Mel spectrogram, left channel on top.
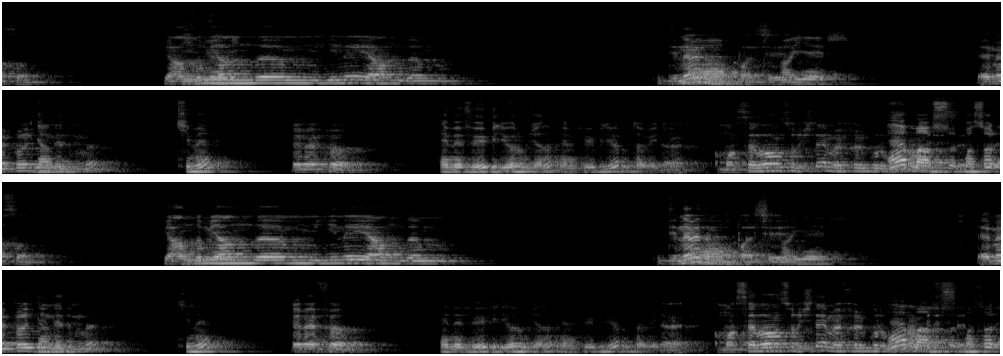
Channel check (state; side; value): normal; both; correlation -0.01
